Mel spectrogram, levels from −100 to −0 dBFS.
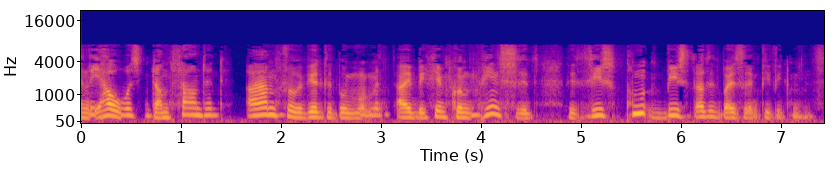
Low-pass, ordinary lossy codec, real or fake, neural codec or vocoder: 7.2 kHz; MP3, 32 kbps; fake; autoencoder, 22.05 kHz, a latent of 192 numbers a frame, VITS, trained on many speakers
